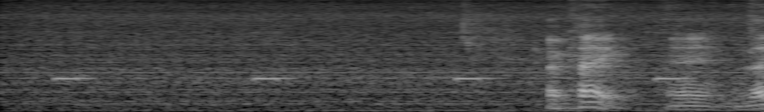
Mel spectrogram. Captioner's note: machine beeps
